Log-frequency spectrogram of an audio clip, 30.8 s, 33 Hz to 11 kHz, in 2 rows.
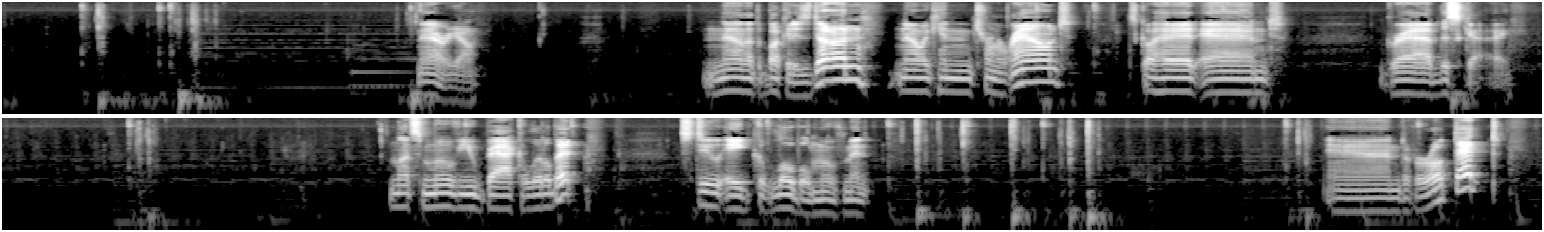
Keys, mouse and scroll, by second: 1.6-4.6 shift+drag, 1.7 space, 4.1 space, 10.3 click, 12.1 right click, 14.5-16.7 shift+drag, 19.9-21.1 drag, 22.3 click, 24.2 click, 25.8-28.3 shift+drag, 29.5-30.8 drag.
